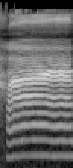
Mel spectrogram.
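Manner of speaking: हामीम chanted high and loud, last मीम hidden in the nose; recitation with ghunna. Shown as a demonstration. Teacher showing the nasal मीम. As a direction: hum the final मीम nasally. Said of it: "आवाज़ को नाक में छुपा कर पढ़ना".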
